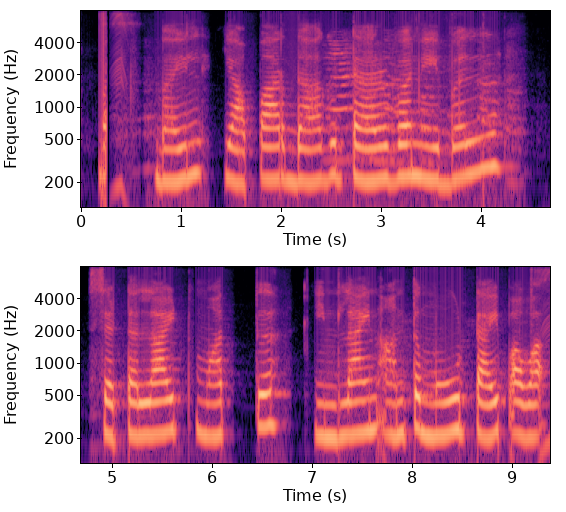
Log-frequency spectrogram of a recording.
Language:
Kannada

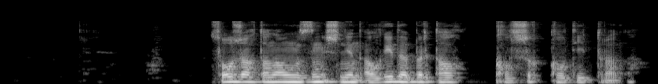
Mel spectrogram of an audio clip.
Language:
Kazakh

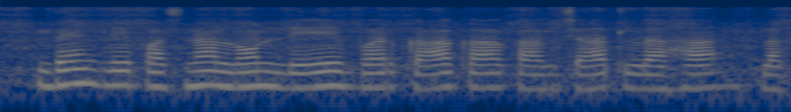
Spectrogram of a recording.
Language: Chhattisgarhi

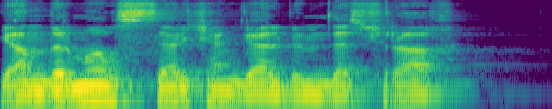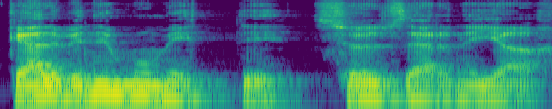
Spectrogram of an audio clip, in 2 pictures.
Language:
Turkish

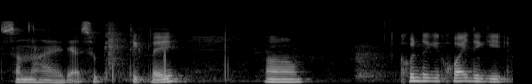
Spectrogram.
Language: Manipuri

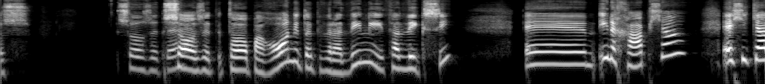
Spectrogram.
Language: Greek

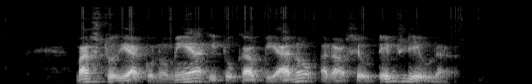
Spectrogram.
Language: Catalan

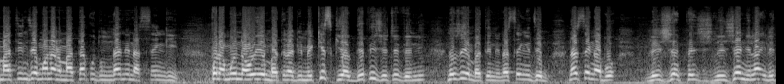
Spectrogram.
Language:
French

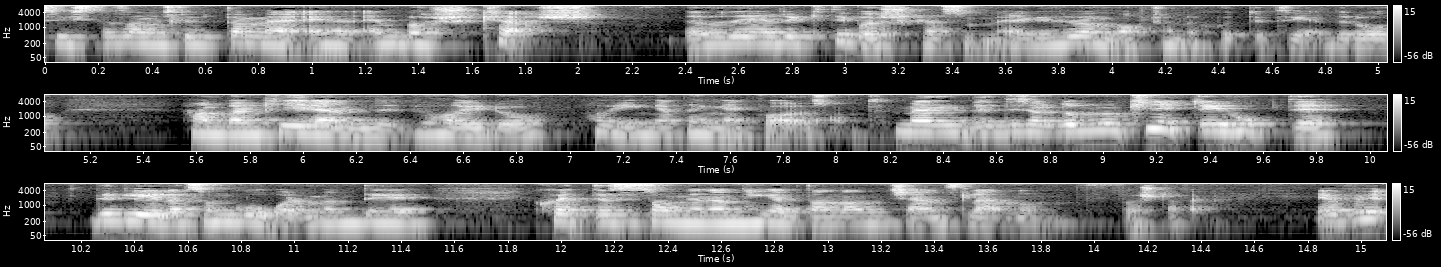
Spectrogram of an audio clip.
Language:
Swedish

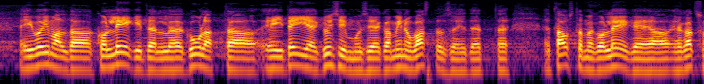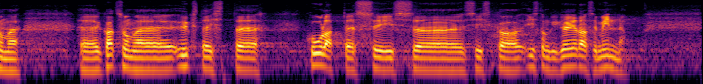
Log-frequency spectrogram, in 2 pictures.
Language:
Estonian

